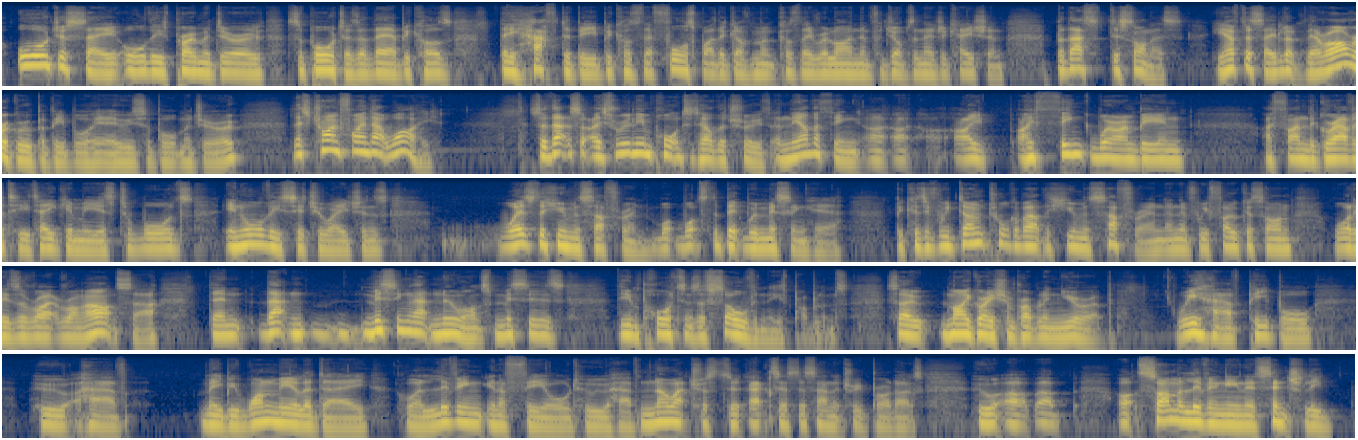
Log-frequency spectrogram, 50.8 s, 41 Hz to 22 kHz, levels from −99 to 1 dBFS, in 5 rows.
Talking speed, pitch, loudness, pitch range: 200 wpm, 120 Hz, -21 LUFS, 110-140 Hz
